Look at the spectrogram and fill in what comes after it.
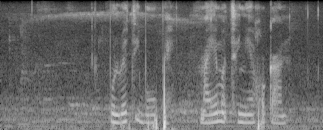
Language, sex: Tswana, female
